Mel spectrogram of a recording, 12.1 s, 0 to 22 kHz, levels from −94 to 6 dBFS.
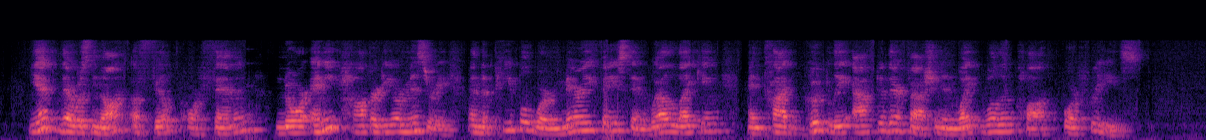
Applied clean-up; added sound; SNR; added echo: neural separator model SepFormer DNS4.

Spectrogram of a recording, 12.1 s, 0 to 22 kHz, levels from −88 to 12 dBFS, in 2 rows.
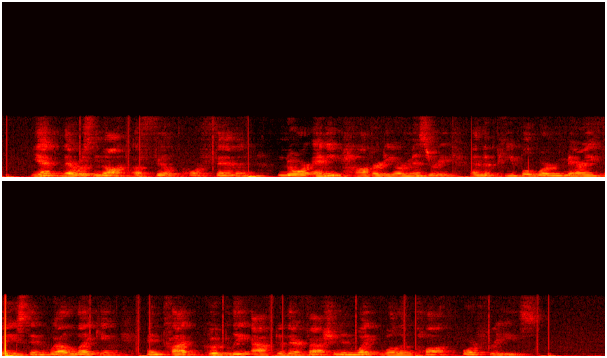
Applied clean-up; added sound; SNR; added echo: none; Crackle; 5 dB; reverberation time 0.3 s.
